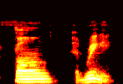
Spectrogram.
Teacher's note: there is no G sound at the end of these words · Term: the enigma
